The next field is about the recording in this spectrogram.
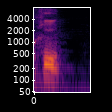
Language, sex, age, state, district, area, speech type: Assamese, male, 30-45, Assam, Nagaon, rural, read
